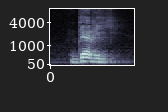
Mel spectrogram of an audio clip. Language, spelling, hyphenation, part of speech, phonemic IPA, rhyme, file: Dutch, derrie, der‧rie, noun, /ˈdɛ.ri/, -ɛri, Nl-derrie.ogg
- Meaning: 1. peat contaminated with clay 2. goop, slime, muck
